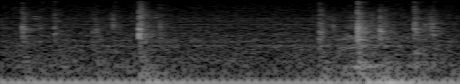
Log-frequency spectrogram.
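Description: A few keystrokes on a computer keyboard: a single key about two-thirds of a second in, then a quick run of keys near the end, as a short terminal command (dmesg) is typed. A steady low hum runs underneath.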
